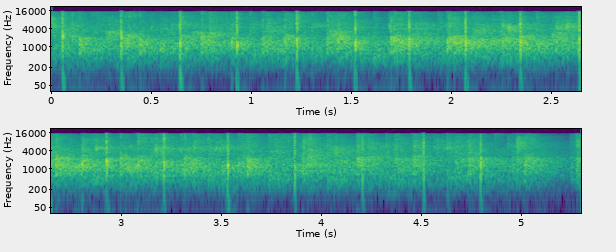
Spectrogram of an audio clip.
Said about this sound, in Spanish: tiene un fuerte aplauso a todas las naciones.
